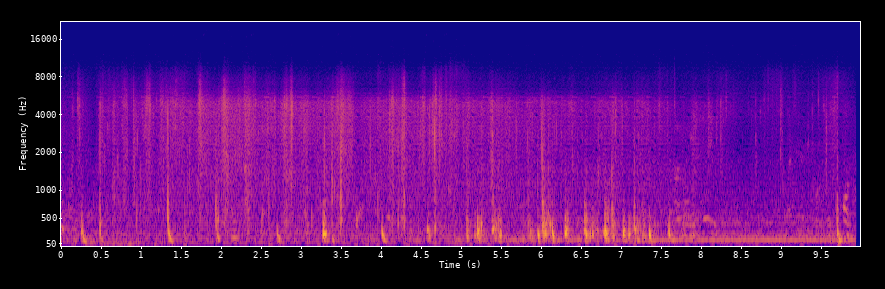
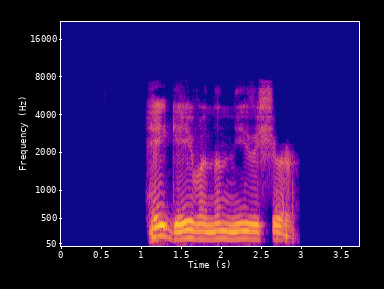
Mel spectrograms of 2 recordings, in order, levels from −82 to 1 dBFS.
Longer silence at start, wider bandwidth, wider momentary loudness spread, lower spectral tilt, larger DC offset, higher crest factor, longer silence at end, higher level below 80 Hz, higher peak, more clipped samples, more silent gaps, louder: second, 0 s vs 1.05 s; first, 19 kHz vs 7.8 kHz; first, 13 LU vs 7 LU; about the same, -5.5 dB/octave vs -6.5 dB/octave; neither; first, 24 dB vs 14 dB; second, 0.05 s vs 0.8 s; first, -50 dBFS vs -56 dBFS; about the same, -4 dBFS vs -2 dBFS; neither; neither; second, -28 LUFS vs -16 LUFS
